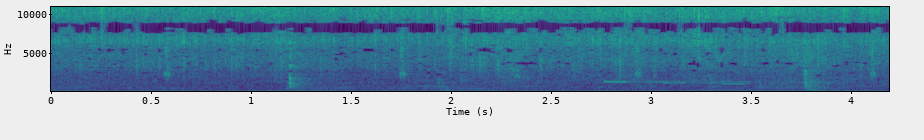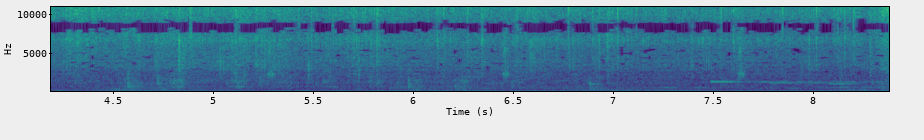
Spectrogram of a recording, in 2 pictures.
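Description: Custard-soaked bread pockets frying in oil in a nonstick pan: a steady sizzle with scattered crackles, and a spatula scraping the pan as the pieces are flipped and lifted.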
